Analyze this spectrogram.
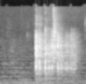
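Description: Dice roll across a table during a tabletop role-playing game, a sudden rattling clatter of hard tumbling bounces that lasts under a second and then fades as the dice settle.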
